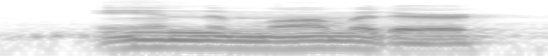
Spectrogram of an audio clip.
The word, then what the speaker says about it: anemometer: now this I do have a a wind anemometer I actually said it right this time so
